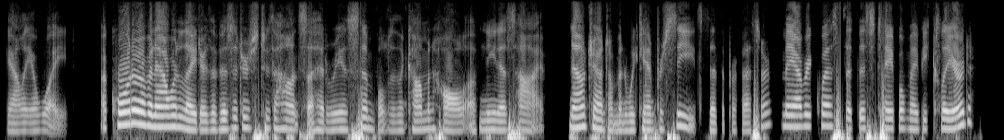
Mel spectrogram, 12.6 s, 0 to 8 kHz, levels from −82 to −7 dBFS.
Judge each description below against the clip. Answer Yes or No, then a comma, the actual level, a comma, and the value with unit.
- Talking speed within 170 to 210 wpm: Yes, average, 185 wpm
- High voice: No, medium, 155 Hz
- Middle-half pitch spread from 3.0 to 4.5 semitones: No, average, 5.2 semitones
